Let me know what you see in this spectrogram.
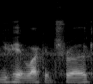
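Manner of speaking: usual speaking voice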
